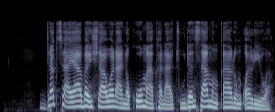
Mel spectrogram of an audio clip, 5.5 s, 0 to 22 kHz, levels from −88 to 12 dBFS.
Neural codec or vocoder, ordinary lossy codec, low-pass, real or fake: none; none; 9.9 kHz; real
